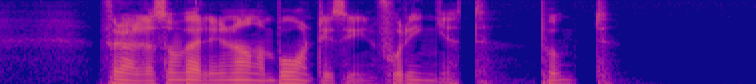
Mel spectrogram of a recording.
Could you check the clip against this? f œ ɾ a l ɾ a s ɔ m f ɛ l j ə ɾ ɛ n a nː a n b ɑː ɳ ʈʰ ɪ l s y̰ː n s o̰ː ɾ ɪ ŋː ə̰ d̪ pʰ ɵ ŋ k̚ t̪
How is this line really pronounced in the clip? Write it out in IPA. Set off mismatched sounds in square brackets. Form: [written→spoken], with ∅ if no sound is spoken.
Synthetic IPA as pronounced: f œ ɾ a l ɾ a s ɔ m [f→v] ɛ l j ə ɾ ɛ n a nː a n b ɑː ɳ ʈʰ ɪ l s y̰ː n [s→f] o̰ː ɾ ɪ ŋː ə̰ [d̪→t̪] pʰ ɵ ŋ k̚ t̪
